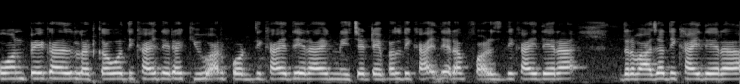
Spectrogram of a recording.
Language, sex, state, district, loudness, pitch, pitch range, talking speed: Hindi, female, Odisha, Sambalpur, -13 LUFS, 255 Hz, 250-265 Hz, 235 wpm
